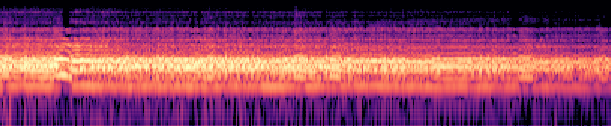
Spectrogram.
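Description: A preloaded sound effect played from an ALABS FX Caster podcast console's sampler pad through its micro SD card. It is one long held note at a steady pitch that starts abruptly and fades slowly over about five seconds.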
